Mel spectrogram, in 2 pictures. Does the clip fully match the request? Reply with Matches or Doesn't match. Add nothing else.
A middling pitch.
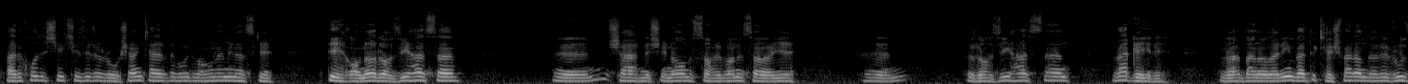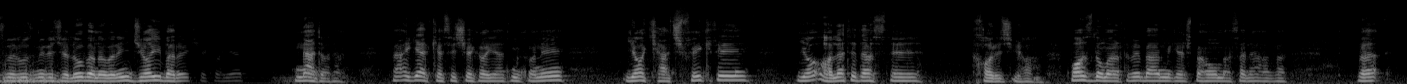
Matches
